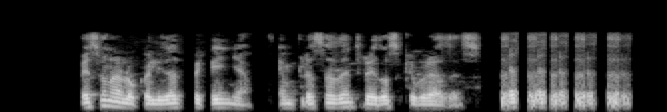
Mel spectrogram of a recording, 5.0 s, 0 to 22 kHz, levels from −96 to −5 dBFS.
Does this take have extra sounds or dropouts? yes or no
yes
